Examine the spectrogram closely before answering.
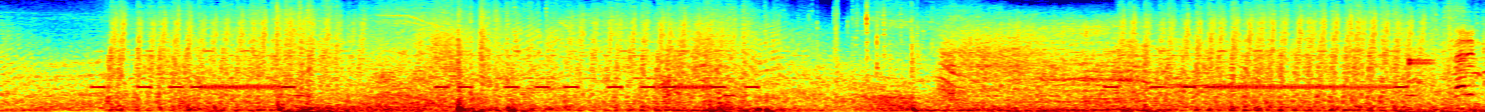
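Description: Laser cannons fire in rapid bursts.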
